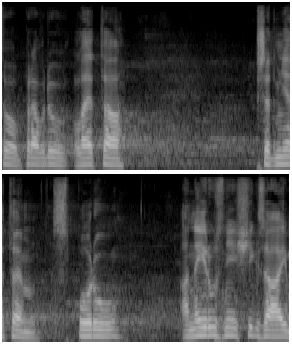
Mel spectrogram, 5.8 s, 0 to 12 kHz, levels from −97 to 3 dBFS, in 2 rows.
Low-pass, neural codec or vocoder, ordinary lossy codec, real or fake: 10.8 kHz; none; MP3, 96 kbps; real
